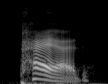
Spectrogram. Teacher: you kind of do a little puff of air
